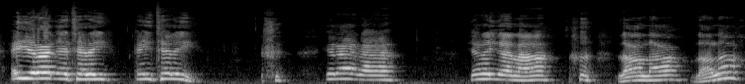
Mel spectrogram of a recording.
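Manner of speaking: high, loud Scouse calling out; Scouse accent. Pretend. Scouser checking his mate is alright, loud Scouse call. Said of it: "This is a Scouser".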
